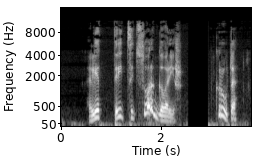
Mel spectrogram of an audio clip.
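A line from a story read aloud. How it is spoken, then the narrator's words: Confused reply. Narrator (Russian): растерянно отозвался я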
